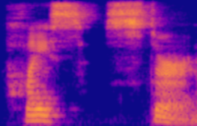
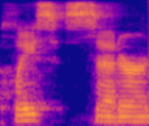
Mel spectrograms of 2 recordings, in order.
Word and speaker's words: Placester: to pause real quick that's pronounced place ster not place setter not plat caster not play caster it's place ster plaister all in word place ster okay that's how you pronounce that so that you sound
